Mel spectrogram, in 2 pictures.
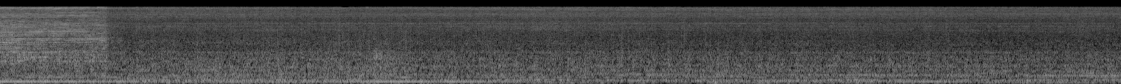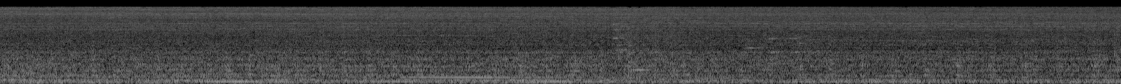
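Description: A band saw motor hums steadily.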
